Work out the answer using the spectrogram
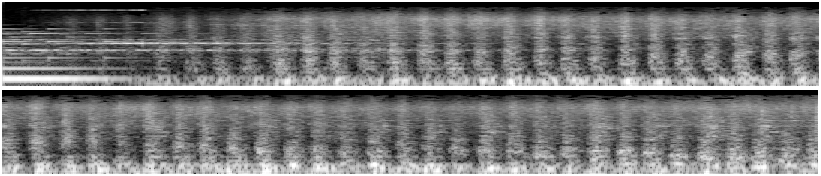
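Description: A train running along the track, its wheels clattering rapidly and evenly over the rail joints. Music fades out in the first second as the train sound takes over.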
